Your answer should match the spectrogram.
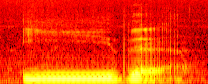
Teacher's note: Sedangkan idza dia sifatnya jahar dan rokhawah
